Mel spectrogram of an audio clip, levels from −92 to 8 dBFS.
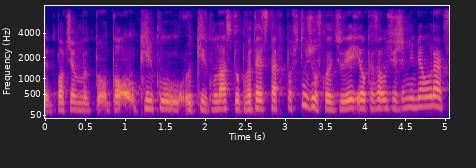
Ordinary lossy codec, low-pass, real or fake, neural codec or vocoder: none; 7.2 kHz; fake; autoencoder, 22.05 kHz, a latent of 192 numbers a frame, VITS, trained on one speaker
